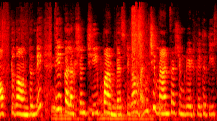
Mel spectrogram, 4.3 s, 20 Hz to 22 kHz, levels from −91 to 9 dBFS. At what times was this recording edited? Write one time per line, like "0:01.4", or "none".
0:01.0

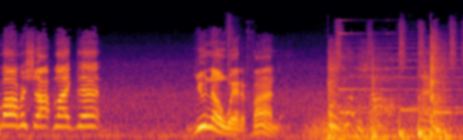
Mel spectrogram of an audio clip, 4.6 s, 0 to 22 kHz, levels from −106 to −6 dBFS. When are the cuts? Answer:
0:03.2

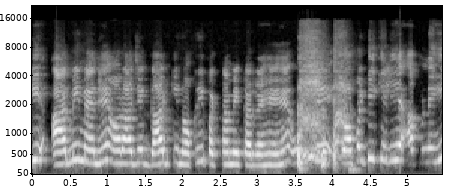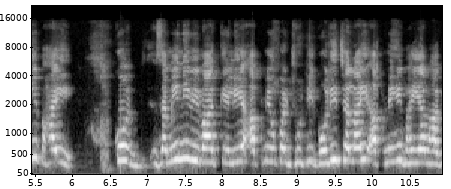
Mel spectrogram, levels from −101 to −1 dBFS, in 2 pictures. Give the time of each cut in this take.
none

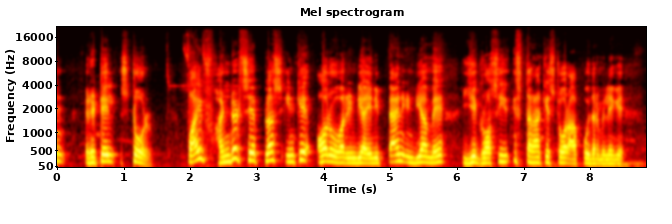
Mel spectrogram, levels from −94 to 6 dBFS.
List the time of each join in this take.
none

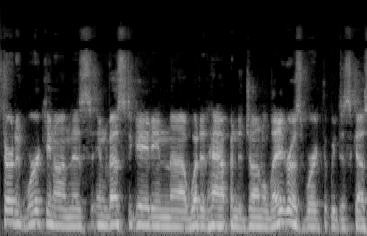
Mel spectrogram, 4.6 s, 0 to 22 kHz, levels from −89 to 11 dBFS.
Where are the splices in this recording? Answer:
0:02.8

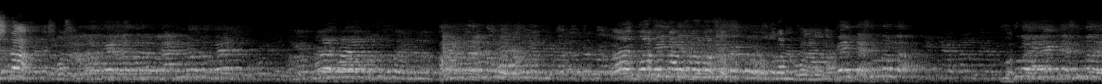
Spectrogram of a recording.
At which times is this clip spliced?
0:04.4

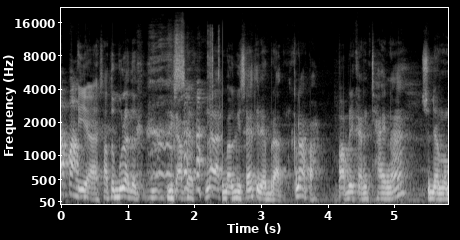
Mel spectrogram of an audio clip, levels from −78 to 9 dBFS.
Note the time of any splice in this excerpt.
0:02.4

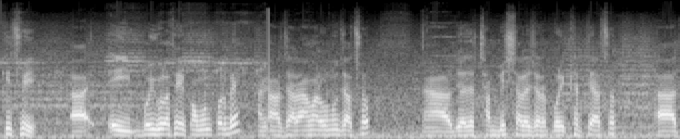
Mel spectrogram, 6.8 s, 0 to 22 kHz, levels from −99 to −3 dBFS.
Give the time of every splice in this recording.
0:02.7

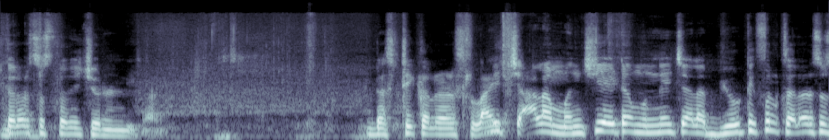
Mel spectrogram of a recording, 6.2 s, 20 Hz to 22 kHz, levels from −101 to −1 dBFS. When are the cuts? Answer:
0:03.7

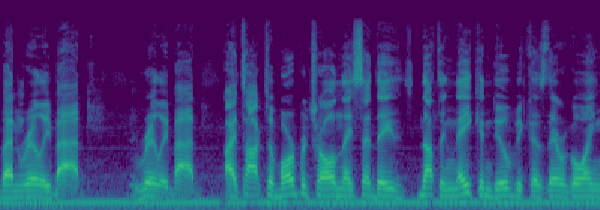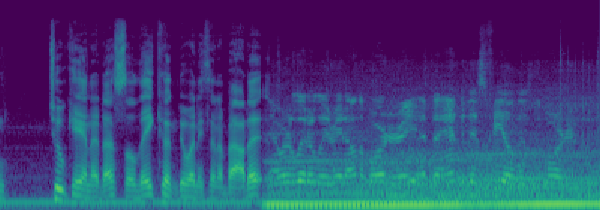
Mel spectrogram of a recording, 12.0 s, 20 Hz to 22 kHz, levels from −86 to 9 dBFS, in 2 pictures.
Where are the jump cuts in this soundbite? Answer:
0:02.2
0:08.7

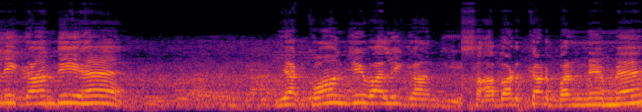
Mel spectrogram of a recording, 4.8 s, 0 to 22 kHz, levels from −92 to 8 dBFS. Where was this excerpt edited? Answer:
0:03.4

